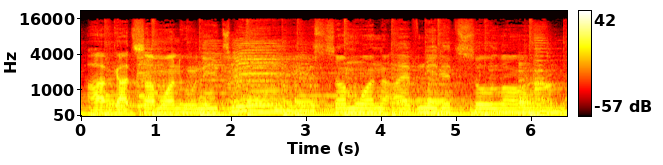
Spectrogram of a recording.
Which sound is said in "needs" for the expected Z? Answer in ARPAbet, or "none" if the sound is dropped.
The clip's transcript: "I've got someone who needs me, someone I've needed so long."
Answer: Z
